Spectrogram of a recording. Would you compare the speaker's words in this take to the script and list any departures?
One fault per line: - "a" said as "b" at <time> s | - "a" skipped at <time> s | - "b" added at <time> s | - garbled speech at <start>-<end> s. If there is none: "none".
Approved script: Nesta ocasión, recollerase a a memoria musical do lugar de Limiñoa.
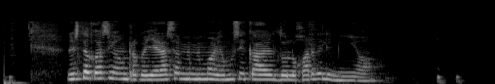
none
